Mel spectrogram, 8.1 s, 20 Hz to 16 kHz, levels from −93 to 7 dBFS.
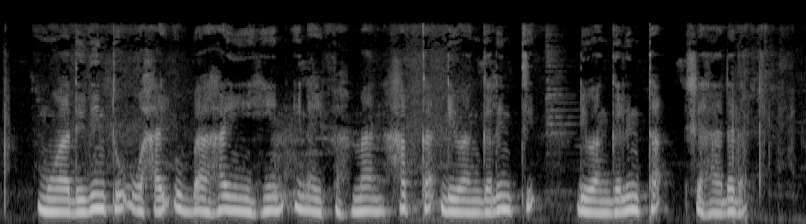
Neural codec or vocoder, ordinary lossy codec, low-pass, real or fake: none; MP3, 48 kbps; 14.4 kHz; real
